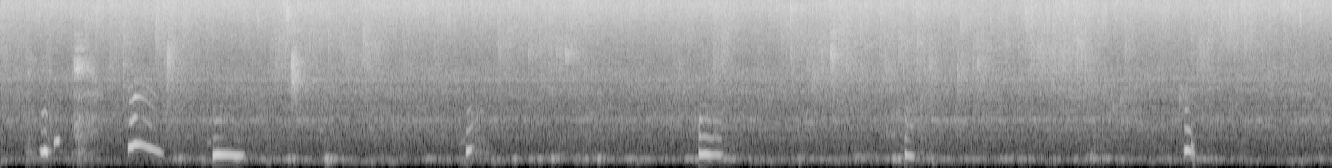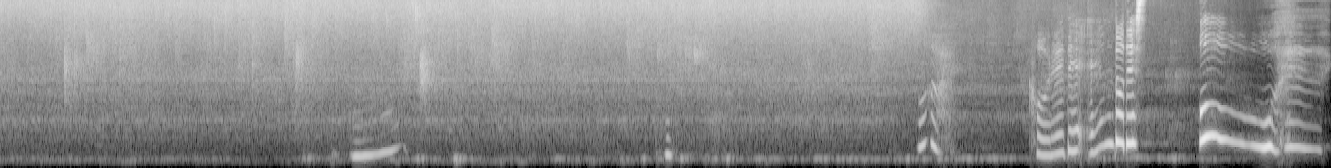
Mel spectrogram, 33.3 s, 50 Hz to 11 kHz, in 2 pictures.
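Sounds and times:
running water from a shower or tap: 0.0 - 33.0
speech: 29.6 - 31.0.

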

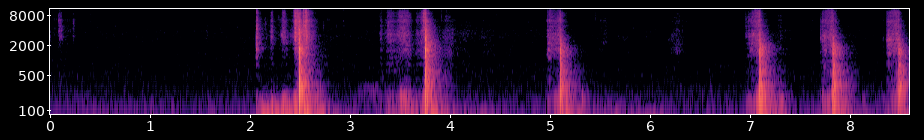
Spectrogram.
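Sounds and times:
knife chopping daikon radish on a cutting board: 2.1 - 2.7, 3.4 - 4.0, 5.0 - 5.4, 7.0 - 8.5.

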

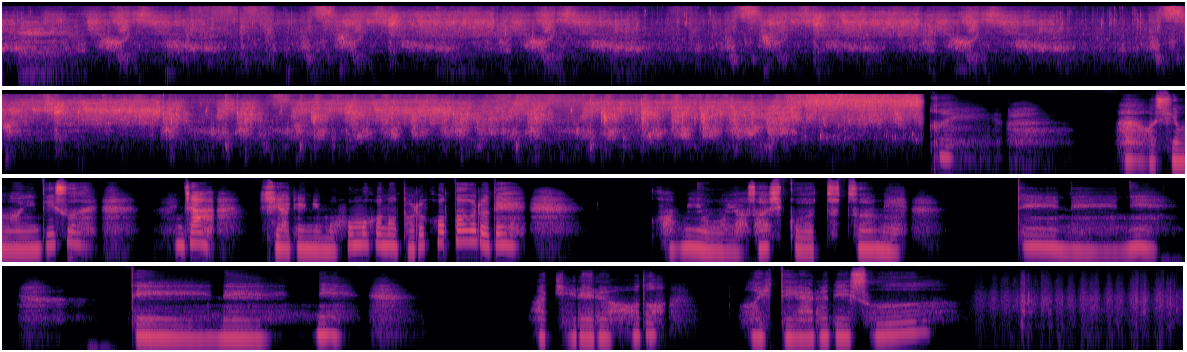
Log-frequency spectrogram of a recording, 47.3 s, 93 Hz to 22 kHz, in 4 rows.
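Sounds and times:
running water rinsing shampoo foam from hair: 0.0 - 21.1, 45.2 - 47.3
soft wet crackles and small drips: 0.0 - 21.1
speech: 23.5 - 24.7, 25.4 - 29.0, 30.3 - 33.0, 33.8 - 35.3, 36.8 - 39.4, 40.8 - 42.3, 43.0 - 44.8.

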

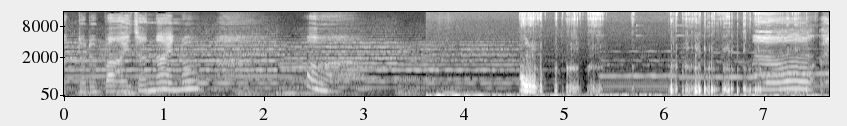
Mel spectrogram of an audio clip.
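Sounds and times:
speech: 0.1 - 1.8, 2.4 - 2.9
stomach growling from hunger: 4.5 - 7.6.

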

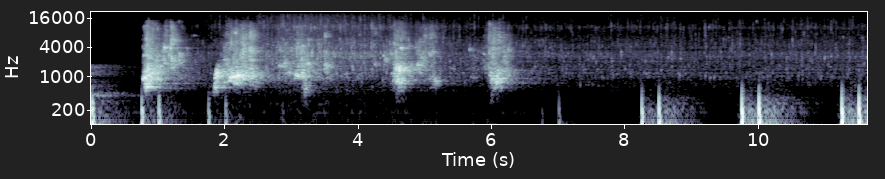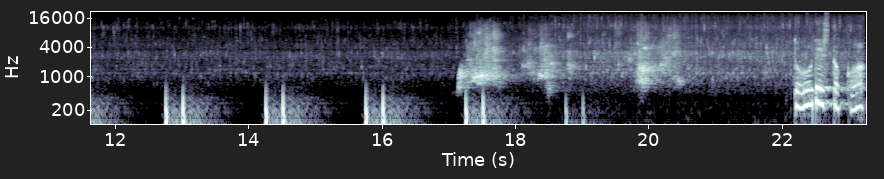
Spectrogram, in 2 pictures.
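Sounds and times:
heartbeat heard with an ear against a chest: 0.0 - 1.2, 8.3 - 8.9, 9.8 - 10.4, 11.3 - 12.0, 12.8 - 13.4, 14.3 - 15.0, 15.8 - 16.4, 17.3 - 17.9, 18.8 - 19.2
speech: 22.2 - 23.2.

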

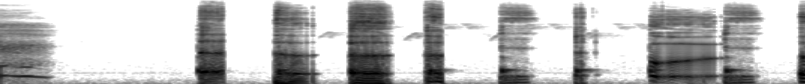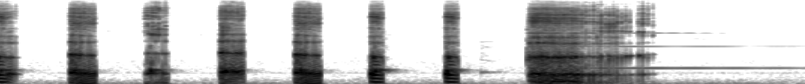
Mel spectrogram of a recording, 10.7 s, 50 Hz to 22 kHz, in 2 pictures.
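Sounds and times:
long burp: 1.3 - 9.7.

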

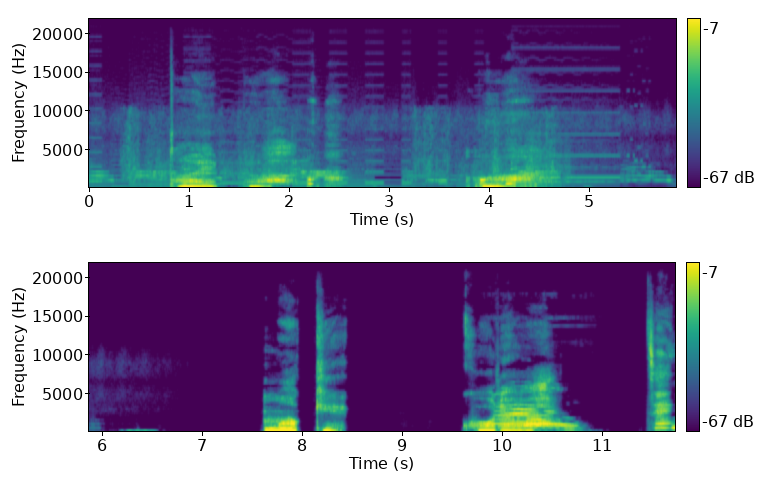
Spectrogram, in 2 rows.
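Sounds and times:
soft electronic tones: 0.0 - 5.5
person imitating a cat meowing: 9.8 - 10.8.

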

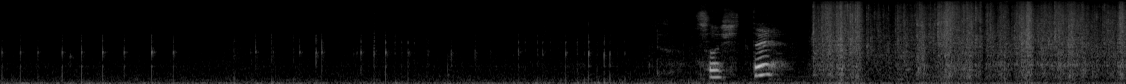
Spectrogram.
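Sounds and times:
speech: 7.1 - 7.8
plastic bag rustling: 8.1 - 11.2.

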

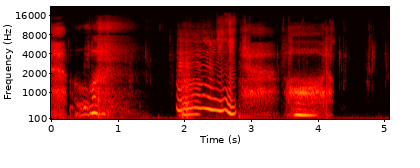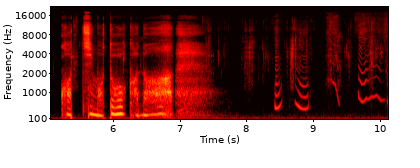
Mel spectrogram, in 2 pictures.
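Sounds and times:
speech: 0.5 - 0.9, 5.6 - 7.2
loud drawn-out buzzy fart: 1.9 - 2.8, 8.4 - 10.1
woman speaking soft words: 3.5 - 4.3, 5.2 - 7.0.

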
